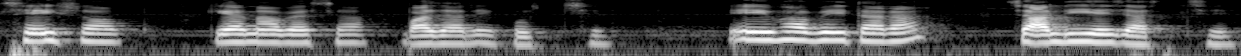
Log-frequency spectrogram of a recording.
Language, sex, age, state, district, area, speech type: Bengali, female, 60+, West Bengal, Purba Medinipur, rural, spontaneous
